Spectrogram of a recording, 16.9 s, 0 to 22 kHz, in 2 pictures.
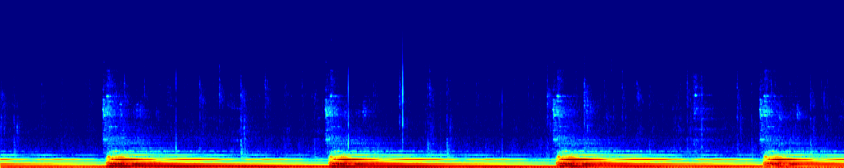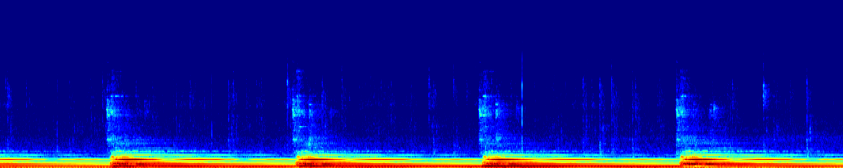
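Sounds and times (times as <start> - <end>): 
church bell tolling in an old town on Christmas Eve: 0.0 - 16.8.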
